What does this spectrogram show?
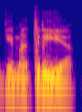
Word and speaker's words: gematría: U, se escribe Gematria, se escribe gematría. Se escribe así básicamente por ignorancia, pero está puesto ya en todas partes, se escribe así, porque en realidad se debe pronunciar gematría. Porque aun cuando pueda sorprender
